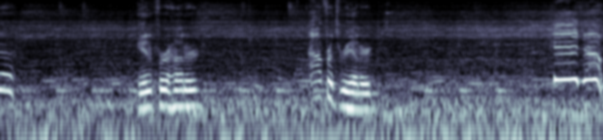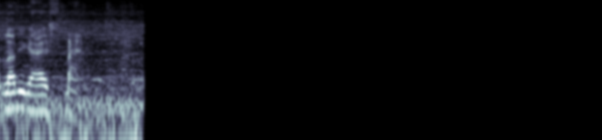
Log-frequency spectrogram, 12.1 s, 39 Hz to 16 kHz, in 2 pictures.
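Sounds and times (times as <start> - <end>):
crowd and machine hum: 0.0 - 7.5.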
